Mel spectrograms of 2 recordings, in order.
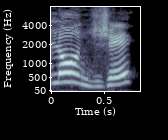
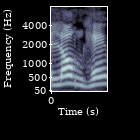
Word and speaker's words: longe: Este longe, que se lee longe, pero es longe. La fonética de la letra G con la vocal E es Y.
